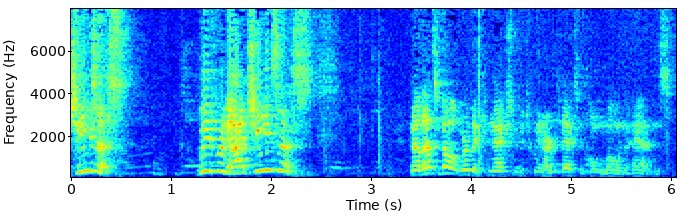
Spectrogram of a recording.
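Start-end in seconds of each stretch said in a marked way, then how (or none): 0.0-2.4 shrill, booming, very loud, high, drawn-out panicked yell. Retelling how Mary realized they left Jesus behind: imitating Mary yelling. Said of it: "she sits up and she yells".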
